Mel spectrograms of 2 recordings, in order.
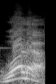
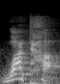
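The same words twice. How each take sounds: First: "ওয়াডা" with a clear d in place of t; American pronunciation. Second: "ওয়াঠা" with an aspirated th-like t; British pronunciation. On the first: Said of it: "American উচ্চারণ হচ্ছে টিটাকে ডি উচ্চারণ করে". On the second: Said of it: "আর ব্রিটিশরা করে কি?". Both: Shown as a demonstration.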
